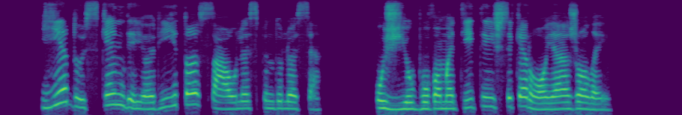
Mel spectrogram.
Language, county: Lithuanian, Klaipėda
